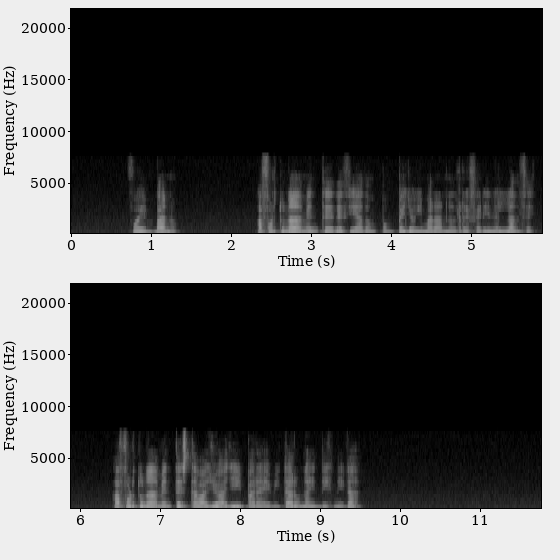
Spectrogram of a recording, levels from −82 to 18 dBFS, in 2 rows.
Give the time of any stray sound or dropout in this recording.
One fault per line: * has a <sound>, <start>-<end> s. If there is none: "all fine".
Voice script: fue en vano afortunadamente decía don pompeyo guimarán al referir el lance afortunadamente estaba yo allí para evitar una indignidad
all fine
